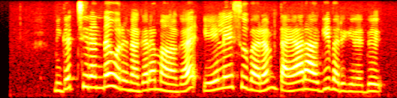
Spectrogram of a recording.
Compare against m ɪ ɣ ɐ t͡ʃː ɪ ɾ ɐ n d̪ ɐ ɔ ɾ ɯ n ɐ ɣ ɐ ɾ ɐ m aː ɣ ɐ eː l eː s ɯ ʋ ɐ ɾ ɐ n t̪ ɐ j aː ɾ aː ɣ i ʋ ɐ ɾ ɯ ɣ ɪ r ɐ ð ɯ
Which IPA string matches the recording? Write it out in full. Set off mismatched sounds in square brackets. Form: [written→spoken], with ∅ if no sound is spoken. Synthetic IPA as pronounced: m ɪ ɣ ɐ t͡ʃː ɪ ɾ ɐ n d̪ ɐ ɔ ɾ ɯ n ɐ ɣ ɐ ɾ ɐ m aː ɣ ɐ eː l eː s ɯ ʋ ɐ ɾ ɐ [n→m] t̪ ɐ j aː ɾ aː ɣ i ʋ ɐ ɾ ɯ ɣ ɪ r ɐ ð ɯ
